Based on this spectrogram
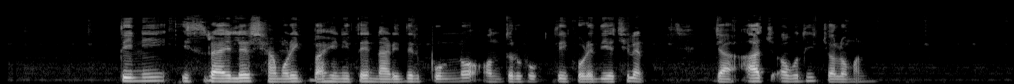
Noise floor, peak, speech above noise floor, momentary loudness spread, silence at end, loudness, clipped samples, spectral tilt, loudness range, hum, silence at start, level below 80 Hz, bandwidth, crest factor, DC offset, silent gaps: -65 dBFS; -2 dBFS; 42 dB; 11 LU; 1.5 s; -23 LUFS; under 0.1%; -5.5 dB/octave; 5 LU; none; 1.2 s; -70 dBFS; 10.5 kHz; 22 dB; under 0.1%; none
